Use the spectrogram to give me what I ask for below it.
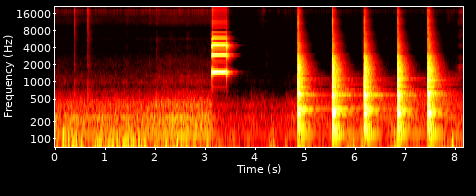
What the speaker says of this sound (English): I certainly heard the timer going off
